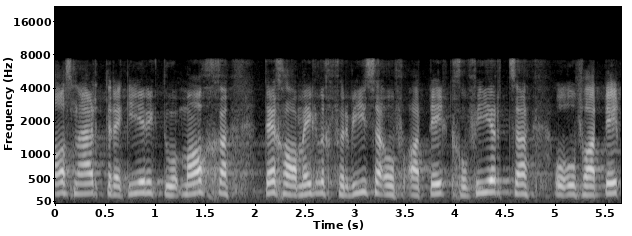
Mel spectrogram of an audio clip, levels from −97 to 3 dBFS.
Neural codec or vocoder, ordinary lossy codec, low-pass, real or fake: vocoder, 22.05 kHz, 80 mel bands, WaveNeXt; none; 7.2 kHz; fake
